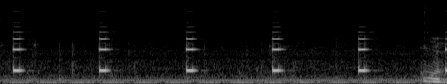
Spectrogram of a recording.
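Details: Pulse oximeter pulse tone from a Primedic DefiMonitor EVO monitor-defibrillator, with the SpO2 sensor placed on a finger.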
